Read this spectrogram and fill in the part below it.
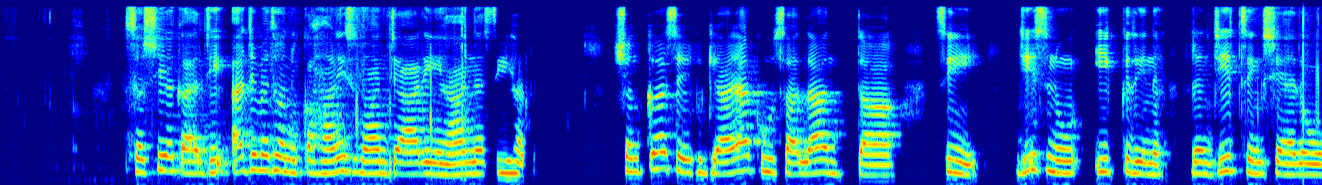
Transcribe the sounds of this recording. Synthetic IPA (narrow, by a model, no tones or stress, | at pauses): sɐʃiːəkaːld͡ʑiːɐd͡ʑmẽːt̪ʰoːɲd͡ʑũːkɐɦaːɽ̃is̬ʊnaːnd͡ʒaːɾiːɦãːnɐsiːɦət̪ | ʃɐ̃ŋkəɾsɪɾfɡjaːɾaːkuːsaːlaːd̪aːsiː | d͡ʑɪsnũːɪkd̪ɪn | ɾɐ̃ɲd͡ʒiːt̪sɪ̃ŋɡʃɛɦɾoː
